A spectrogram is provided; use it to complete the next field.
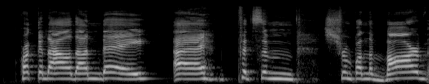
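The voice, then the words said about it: Poor imitation Australian accent. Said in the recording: “I'm never going to get the good Australian accent... teach me how to do a proper Australian accent”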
